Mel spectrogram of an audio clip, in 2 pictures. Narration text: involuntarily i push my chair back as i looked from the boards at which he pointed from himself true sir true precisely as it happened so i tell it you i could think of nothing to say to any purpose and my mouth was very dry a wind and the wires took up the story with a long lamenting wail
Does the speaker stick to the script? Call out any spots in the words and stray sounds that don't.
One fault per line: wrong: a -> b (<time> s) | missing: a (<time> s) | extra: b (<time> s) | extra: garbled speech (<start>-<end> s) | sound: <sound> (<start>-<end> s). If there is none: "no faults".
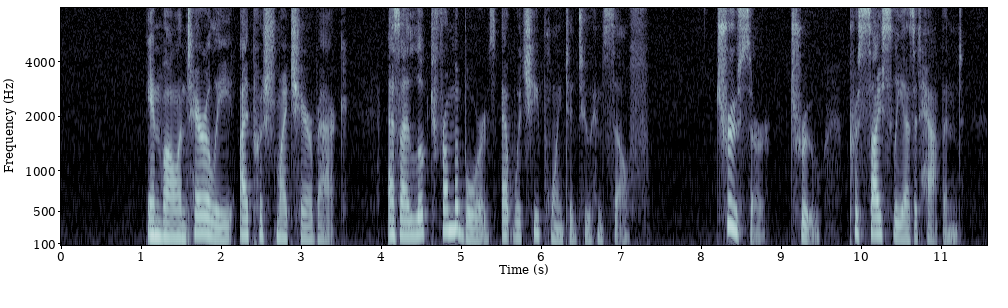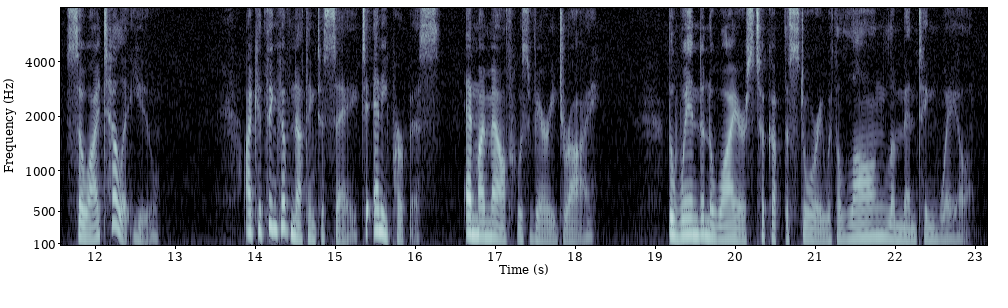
wrong: push -> pushed (2.3 s)
wrong: from -> to (6.5 s)
wrong: a -> the (19.2 s)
